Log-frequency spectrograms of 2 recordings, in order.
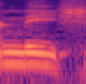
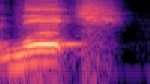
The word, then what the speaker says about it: niche: Okay, some people call it the niche. It's actually a French term, and I'm not French, but I think it's niche.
